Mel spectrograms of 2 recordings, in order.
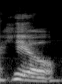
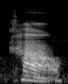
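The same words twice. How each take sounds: First: "Hill", surname read with an H sound; "Hill" starting on a breath of H, no K; alternative pronunciation. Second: "Kyle", surname read with a hard K; "Kyle" with the H left silent; alternative pronunciation. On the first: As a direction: say "Hill", leaving the K silent. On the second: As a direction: say "Kyle", starting on the K sound. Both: Shown as a demonstration. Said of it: "which one of those letters is supposed to be silent".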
